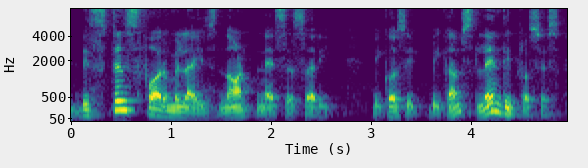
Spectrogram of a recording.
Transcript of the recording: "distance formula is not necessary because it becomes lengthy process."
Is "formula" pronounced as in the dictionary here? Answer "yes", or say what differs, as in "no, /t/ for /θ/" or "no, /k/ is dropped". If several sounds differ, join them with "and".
yes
